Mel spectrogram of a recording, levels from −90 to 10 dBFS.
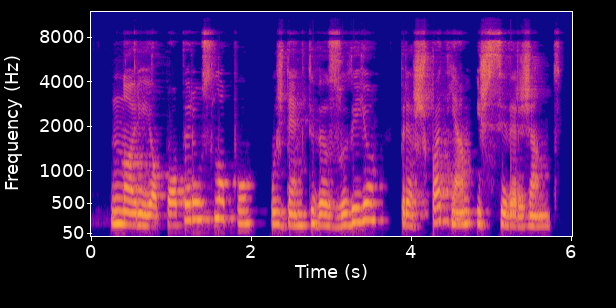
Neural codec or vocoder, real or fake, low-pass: none; real; 10.8 kHz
